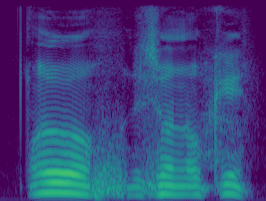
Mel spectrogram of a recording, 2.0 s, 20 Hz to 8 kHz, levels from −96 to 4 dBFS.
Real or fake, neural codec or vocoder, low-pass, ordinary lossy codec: real; none; 7.2 kHz; none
